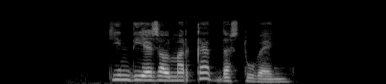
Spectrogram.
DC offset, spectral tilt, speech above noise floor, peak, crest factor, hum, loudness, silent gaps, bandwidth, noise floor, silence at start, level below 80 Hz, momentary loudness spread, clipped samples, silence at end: under 0.1%; -4.5 dB/octave; 59 dB; -12 dBFS; 18 dB; none; -28 LUFS; none; 8.4 kHz; -87 dBFS; 1.1 s; -70 dBFS; 13 LU; under 0.1%; 0.95 s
